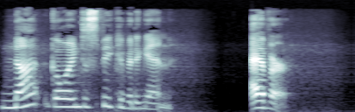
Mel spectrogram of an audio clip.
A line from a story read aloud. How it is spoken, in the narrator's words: Shepard said firmly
